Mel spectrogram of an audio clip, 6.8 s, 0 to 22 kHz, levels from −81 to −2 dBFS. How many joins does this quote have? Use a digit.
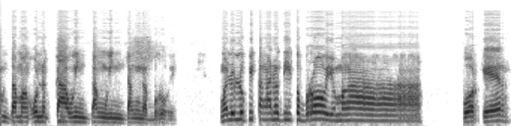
0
